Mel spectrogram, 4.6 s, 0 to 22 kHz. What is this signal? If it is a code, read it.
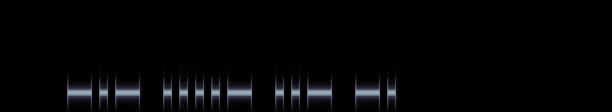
Morse code, heard as a keyed tone, about 20 wpm, 700 Hz. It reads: K4UN
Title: Speed Racing - USA 1x2 Call Signs 17wpm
